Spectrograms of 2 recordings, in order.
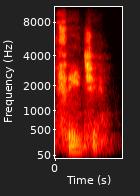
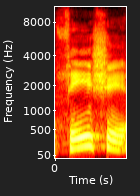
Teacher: Wird dann Fece ausgesprochen, weil das, also eigentlich müsste es Tsch sein, aber in Mittelitalien schwächt sich das Tsch zwischen Vokalen ab und wird zu Sch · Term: Lenierung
